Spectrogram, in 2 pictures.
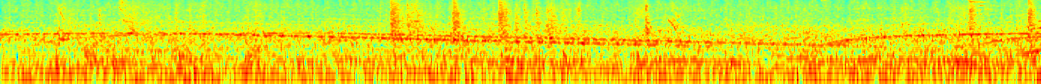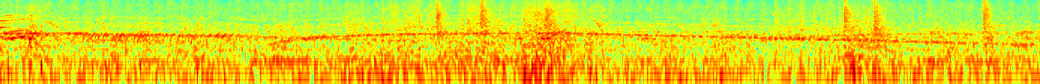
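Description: A heavy tank engine rumbles steadily as the tank rolls along.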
